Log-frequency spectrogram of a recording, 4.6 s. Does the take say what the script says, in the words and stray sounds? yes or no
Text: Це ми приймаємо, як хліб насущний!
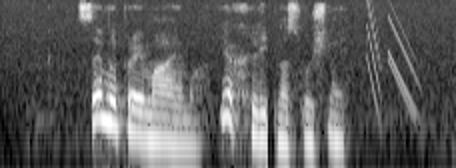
no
